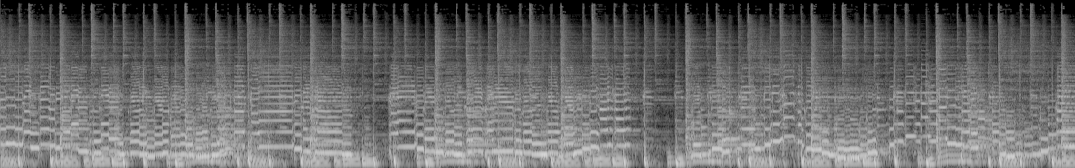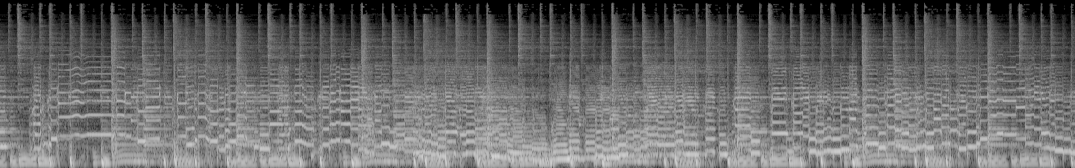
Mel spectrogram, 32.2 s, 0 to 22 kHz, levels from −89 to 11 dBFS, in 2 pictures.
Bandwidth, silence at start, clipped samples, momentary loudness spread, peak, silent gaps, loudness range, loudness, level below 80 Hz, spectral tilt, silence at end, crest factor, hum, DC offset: over 20 kHz; 0 s; under 0.1%; 3 LU; 0 dBFS; none; 1 LU; -13 LUFS; -26 dBFS; -5 dB/octave; 0 s; 12 dB; none; under 0.1%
